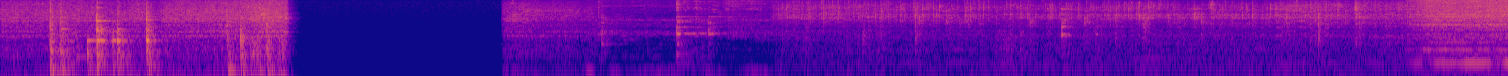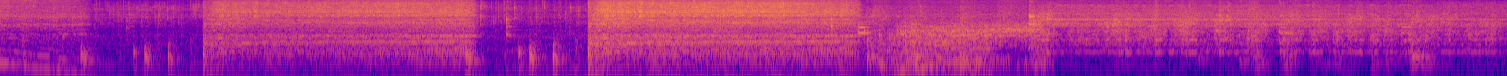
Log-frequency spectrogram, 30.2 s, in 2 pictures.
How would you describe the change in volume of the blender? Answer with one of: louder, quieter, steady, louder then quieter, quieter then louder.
louder then quieter.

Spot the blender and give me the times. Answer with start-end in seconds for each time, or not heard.
14.1-30.1.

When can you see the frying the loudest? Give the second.
1 s.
